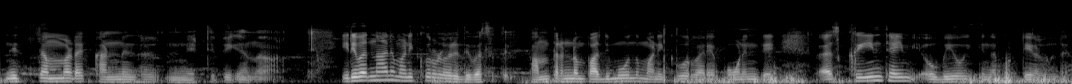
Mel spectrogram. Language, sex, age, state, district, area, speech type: Malayalam, male, 30-45, Kerala, Alappuzha, rural, spontaneous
